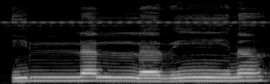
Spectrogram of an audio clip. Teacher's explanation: ذال کو ایک الف کی مقدار کھینچ کر پڑھیں گے کیونکہ یہ یا مدہ ہے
